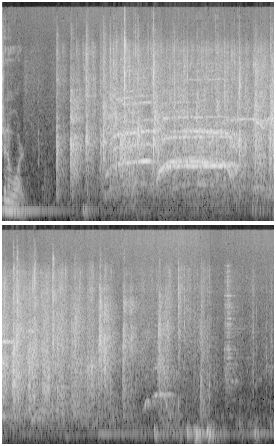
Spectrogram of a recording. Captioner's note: graduates applauding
